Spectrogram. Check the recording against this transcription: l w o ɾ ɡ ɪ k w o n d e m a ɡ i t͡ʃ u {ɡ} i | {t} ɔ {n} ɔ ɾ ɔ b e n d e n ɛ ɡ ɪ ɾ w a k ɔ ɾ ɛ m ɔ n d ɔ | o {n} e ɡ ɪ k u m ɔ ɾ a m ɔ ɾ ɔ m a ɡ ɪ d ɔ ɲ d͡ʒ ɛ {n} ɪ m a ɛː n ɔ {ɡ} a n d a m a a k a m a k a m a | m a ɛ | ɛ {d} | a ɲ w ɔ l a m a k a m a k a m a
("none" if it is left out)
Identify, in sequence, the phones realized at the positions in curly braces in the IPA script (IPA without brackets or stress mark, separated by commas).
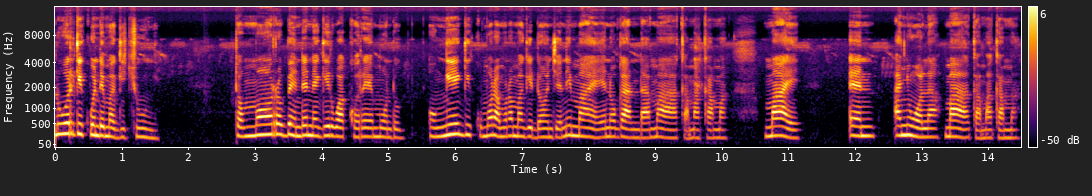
ŋ, t, m, ŋ, n, ɡ, n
